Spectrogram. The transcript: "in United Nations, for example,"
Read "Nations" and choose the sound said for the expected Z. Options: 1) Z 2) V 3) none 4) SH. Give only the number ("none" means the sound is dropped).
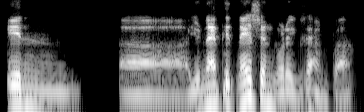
3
